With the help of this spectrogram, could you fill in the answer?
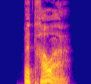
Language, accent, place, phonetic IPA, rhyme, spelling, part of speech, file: German, Germany, Berlin, [bəˈtʁaʊ̯ɐ], -aʊ̯ɐ, betrauer, verb, De-betrauer.ogg
- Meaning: inflection of betrauern: 1. first-person singular present 2. singular imperative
